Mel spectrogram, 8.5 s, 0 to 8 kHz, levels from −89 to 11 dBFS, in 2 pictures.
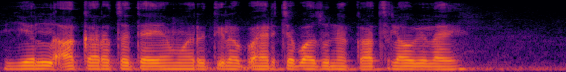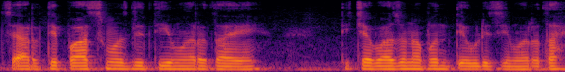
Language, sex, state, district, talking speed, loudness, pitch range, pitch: Marathi, male, Maharashtra, Aurangabad, 155 wpm, -19 LUFS, 125-130 Hz, 130 Hz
